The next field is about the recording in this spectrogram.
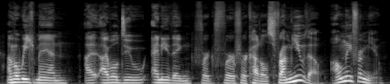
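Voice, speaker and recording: A young man playing an awkward, eager, rambling ex-boyfriend in an improvised romantic roleplay audio, stammering and halting as he talks. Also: mid-range voice, expressive, a little mellow, lightly acted. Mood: tender, shy.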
